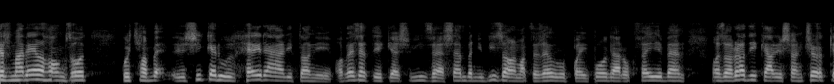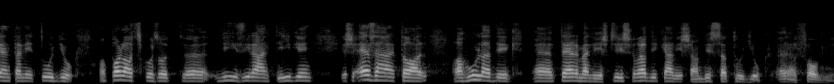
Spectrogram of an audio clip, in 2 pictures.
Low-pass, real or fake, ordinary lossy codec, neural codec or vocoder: 7.2 kHz; fake; none; codec, 16 kHz in and 24 kHz out, 1.1 kbps, FireRedTTS-2 codec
